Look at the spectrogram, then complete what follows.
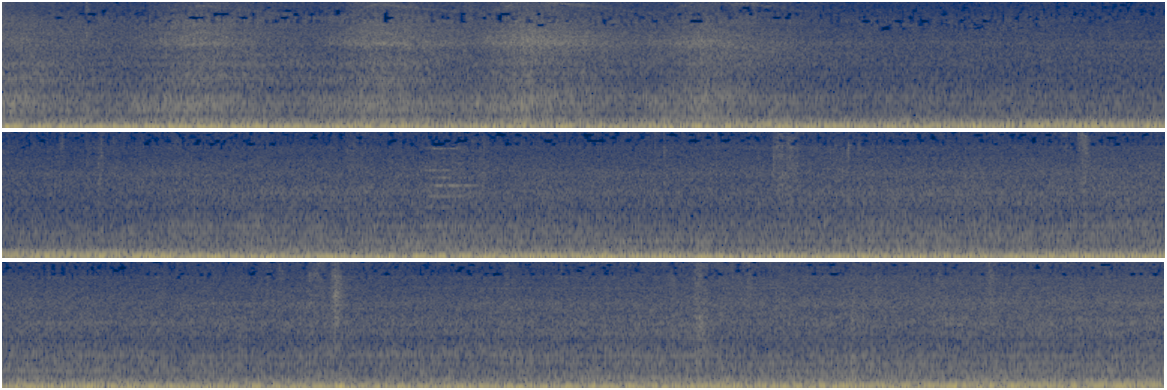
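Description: Scania R tractor unit's diesel engine idling steadily, with a few short hissing puffs in the first six seconds and a few faint clicks later.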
